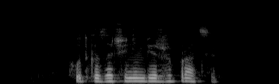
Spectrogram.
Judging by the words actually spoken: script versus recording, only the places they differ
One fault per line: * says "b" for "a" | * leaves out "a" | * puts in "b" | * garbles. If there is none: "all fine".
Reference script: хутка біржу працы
* puts in "зачынім"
